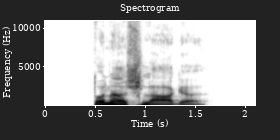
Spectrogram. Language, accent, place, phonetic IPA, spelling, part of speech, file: German, Germany, Berlin, [ˈdɔnɐˌʃlaːɡə], Donnerschlage, noun, De-Donnerschlage.ogg
- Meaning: dative singular of Donnerschlag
